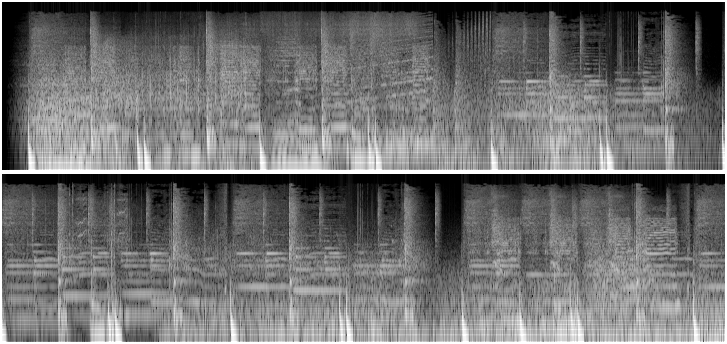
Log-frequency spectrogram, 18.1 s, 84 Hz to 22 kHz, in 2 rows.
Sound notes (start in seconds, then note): 0.9 upbeat music; 9.8 camera clicking; 12.7 upbeat music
